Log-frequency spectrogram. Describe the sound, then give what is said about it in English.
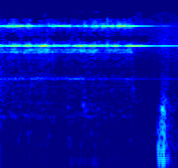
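A bell rings continuously for about two seconds, a bright, high metallic ringing with a steady buzzing shimmer, ending with a low thump near the end. No voices. “Here, I'll ring the bell.”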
